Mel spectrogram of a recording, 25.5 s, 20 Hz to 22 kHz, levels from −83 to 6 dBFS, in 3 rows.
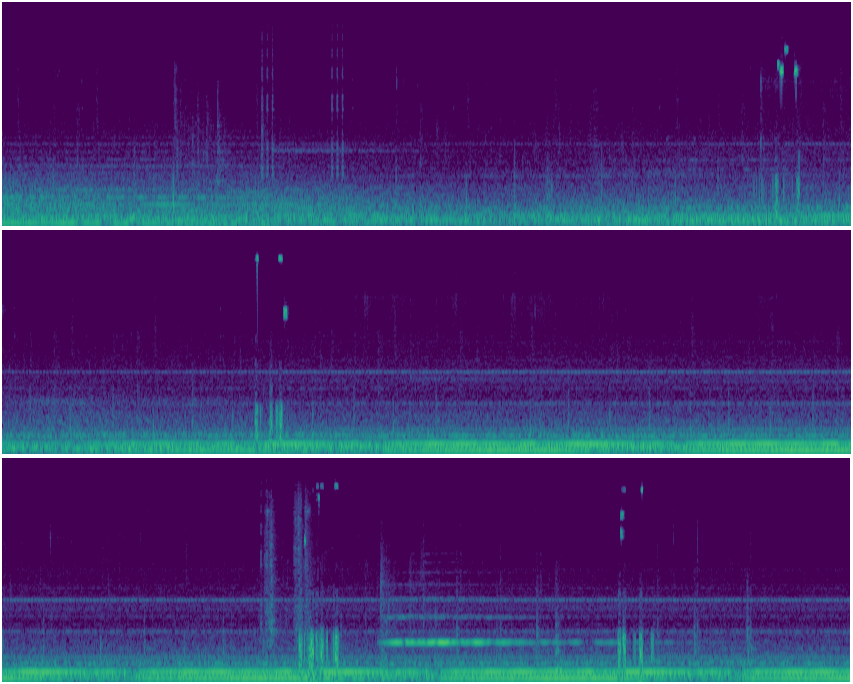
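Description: DAB burbling breaks in four times: 7.52 to 7.98 s, 11.02 to 11.34 s, 19.95 to 20.35 s, and 23.14 to 23.49 s. Weak reception leaves bit errors, on the order of half a percent, that the error correction misses. Corrupted MP2 samples put short blips of noise in single sub-bands, and corrupted scale factors make sub-bands jump in level for up to a frame, giving a burbling over the audio. On a spectrogram this shows as scattered rectangular blocks in fixed frequency bands. The waveform shows short, irregular bursts.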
